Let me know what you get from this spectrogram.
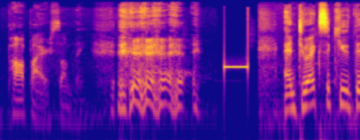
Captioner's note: laughs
